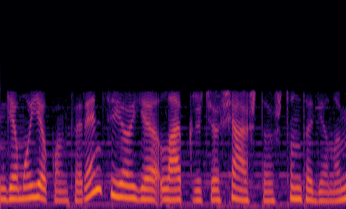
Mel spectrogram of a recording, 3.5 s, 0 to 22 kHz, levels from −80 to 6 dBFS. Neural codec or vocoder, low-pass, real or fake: none; 3.6 kHz; real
